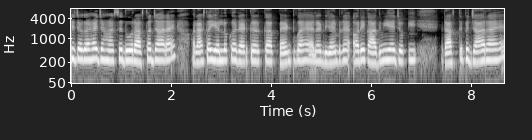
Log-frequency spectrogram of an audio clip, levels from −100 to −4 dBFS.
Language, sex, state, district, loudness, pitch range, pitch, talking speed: Hindi, female, Bihar, Saran, -14 LUFS, 215-240 Hz, 230 Hz, 240 wpm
